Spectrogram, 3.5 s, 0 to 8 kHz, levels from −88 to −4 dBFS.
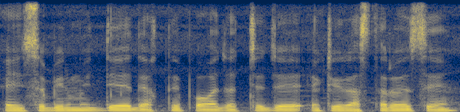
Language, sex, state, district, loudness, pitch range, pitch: Bengali, male, Assam, Hailakandi, -15 LUFS, 100-110 Hz, 105 Hz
